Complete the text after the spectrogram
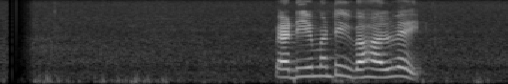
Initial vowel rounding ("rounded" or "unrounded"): unrounded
